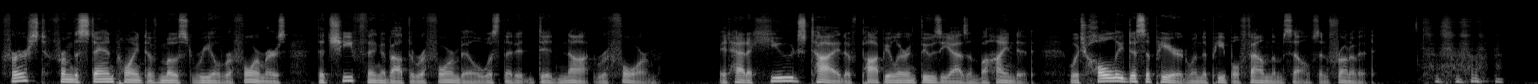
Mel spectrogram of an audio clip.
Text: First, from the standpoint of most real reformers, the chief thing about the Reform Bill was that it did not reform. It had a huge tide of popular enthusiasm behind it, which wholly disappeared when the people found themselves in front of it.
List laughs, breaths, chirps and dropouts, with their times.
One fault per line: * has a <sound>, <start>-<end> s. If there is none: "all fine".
* has a laugh, 14.2-15.1 s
